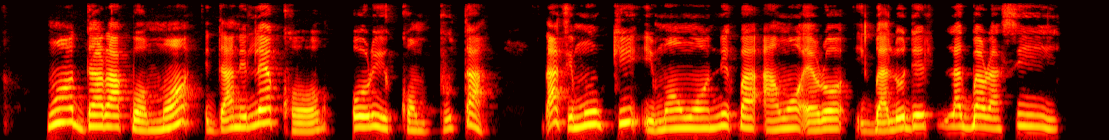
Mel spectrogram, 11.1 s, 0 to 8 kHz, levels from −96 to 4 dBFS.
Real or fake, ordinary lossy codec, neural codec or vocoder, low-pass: real; none; none; 7.2 kHz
